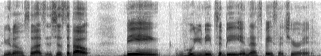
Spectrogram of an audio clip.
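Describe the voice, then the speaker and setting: A woman music producer and teaching artist, talking in a relaxed, confident way with many fillers. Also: lowish voice, moderate pace, smooth. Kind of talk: casual interview chat.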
